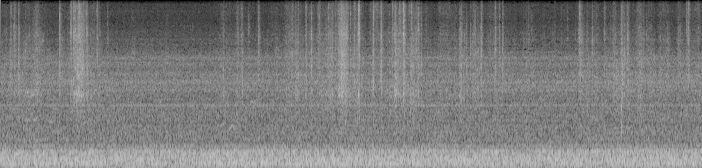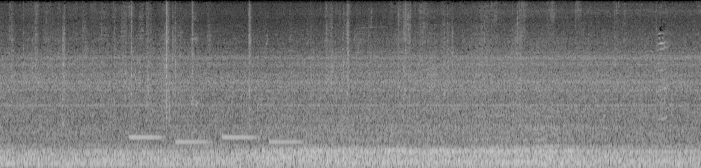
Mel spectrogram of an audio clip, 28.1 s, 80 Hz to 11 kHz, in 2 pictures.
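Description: Steady low cabin hum inside a Boeing 737-800 as it taxis, its CFM56-7B engines at idle. A few faint knocks come in the first several seconds, and about two-thirds of the way through come four short tones alternating between a higher and a lower pitch.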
